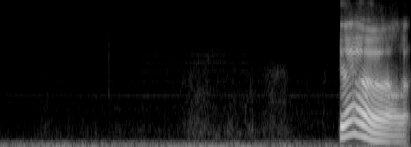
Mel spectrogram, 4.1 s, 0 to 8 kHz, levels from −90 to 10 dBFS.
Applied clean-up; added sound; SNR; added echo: neural diffusion model UNIVERSE++.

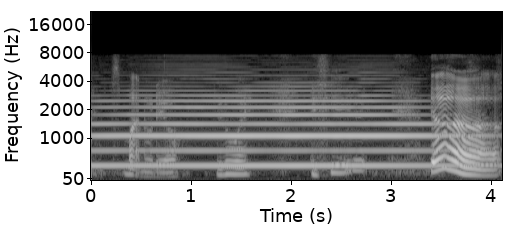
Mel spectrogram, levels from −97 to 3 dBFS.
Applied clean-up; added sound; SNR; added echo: none; Wind instrument, woodwind instrument; -4 dB; none.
